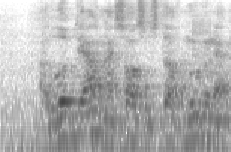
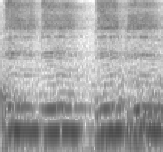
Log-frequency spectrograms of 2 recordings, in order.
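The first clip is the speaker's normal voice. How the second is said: higher buzzing mouth noise; imitated buzz; 5 semitones higher, much slower than usual. Son imitating the buzz of the radio. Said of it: "just like Brother Penn said".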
